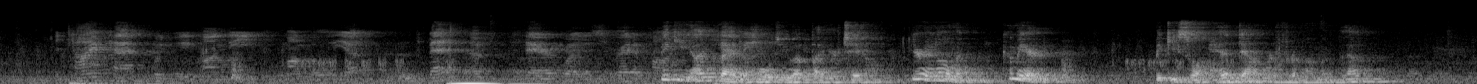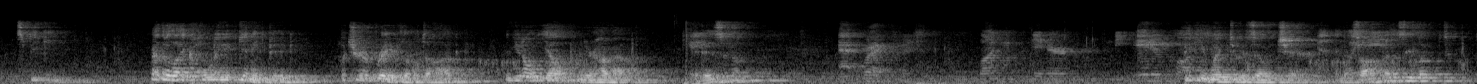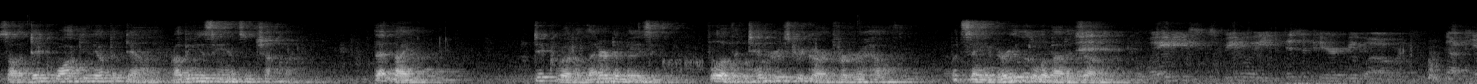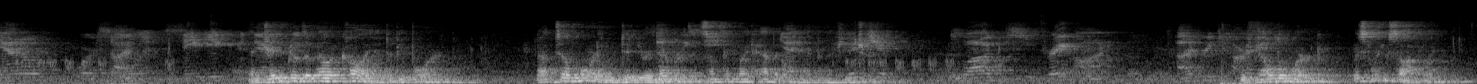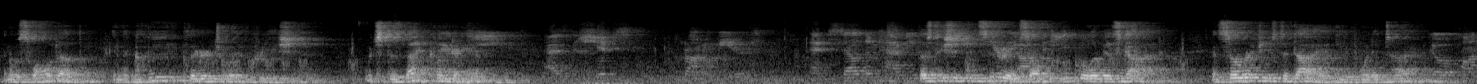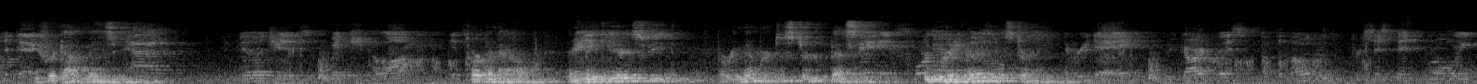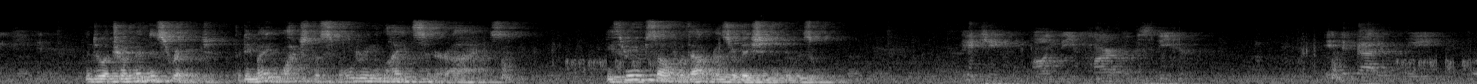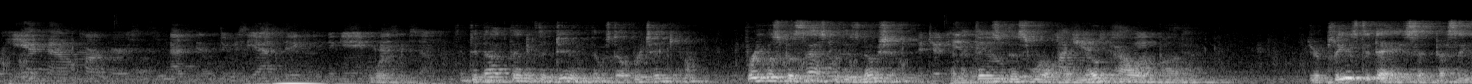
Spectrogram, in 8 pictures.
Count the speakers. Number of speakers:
2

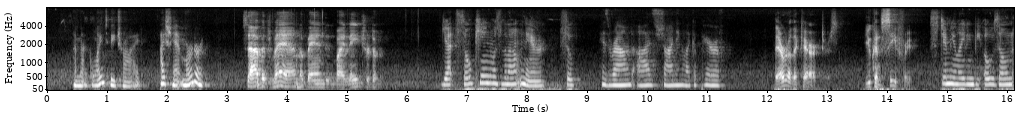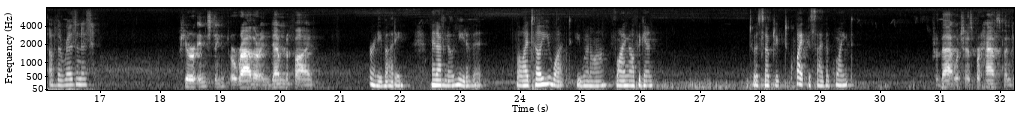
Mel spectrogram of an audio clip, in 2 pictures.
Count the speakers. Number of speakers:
5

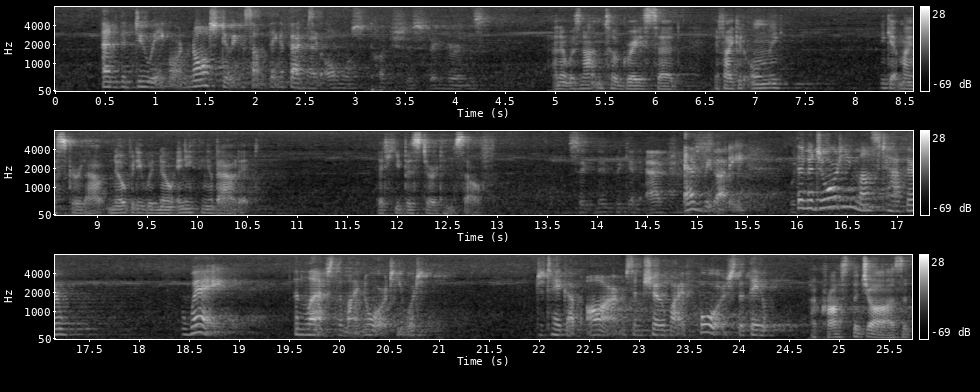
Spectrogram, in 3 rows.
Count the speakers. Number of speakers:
3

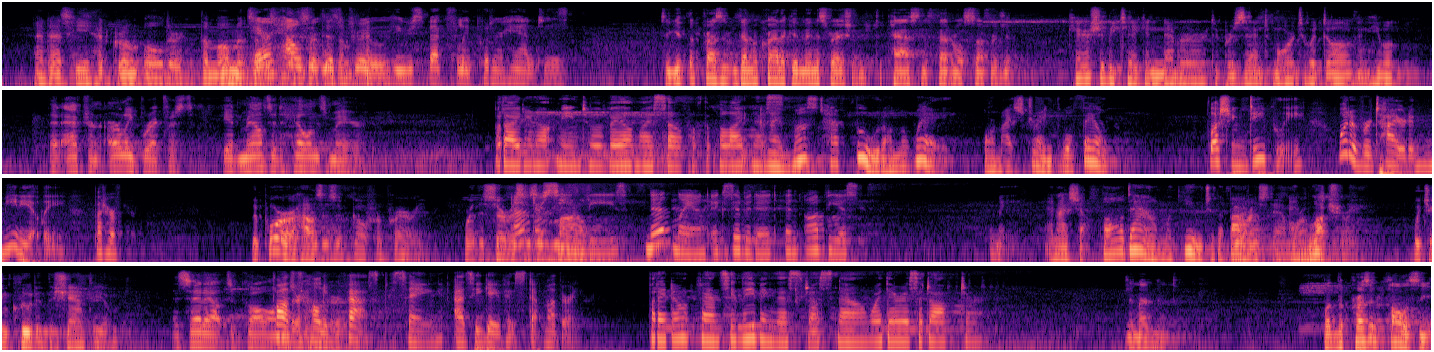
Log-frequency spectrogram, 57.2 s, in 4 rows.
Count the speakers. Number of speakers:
10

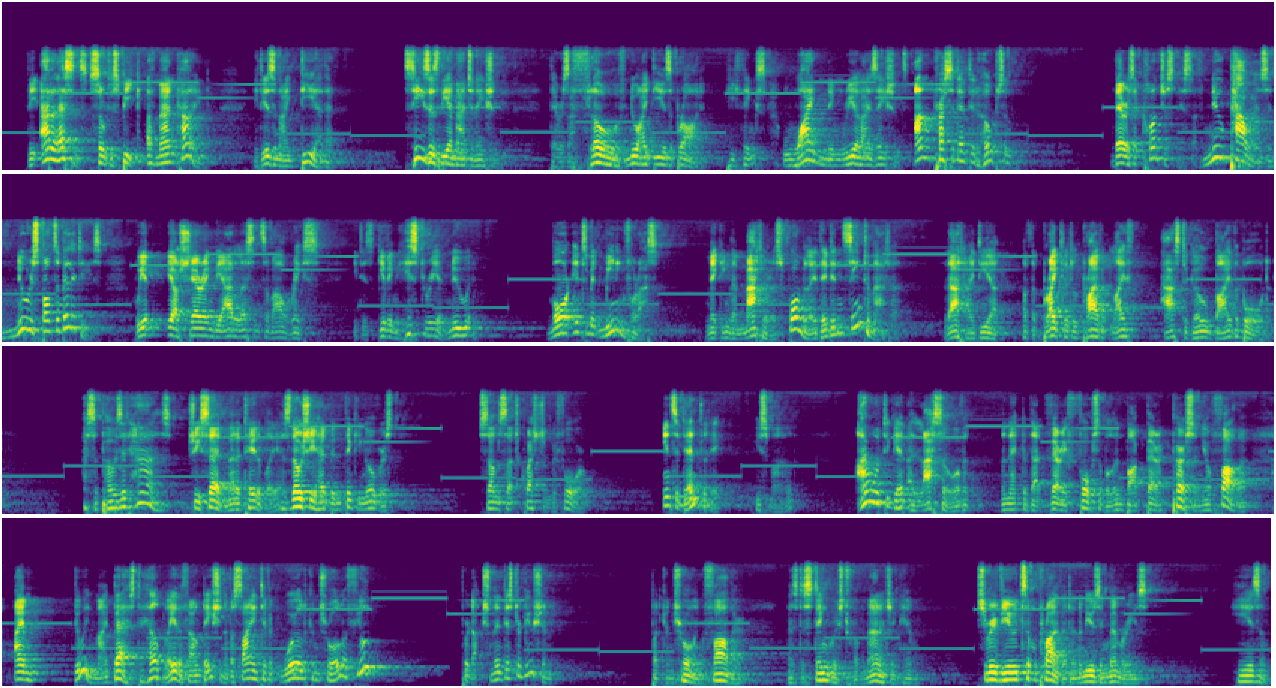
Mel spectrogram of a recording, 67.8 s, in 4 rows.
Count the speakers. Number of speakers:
1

